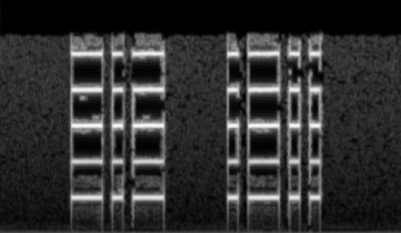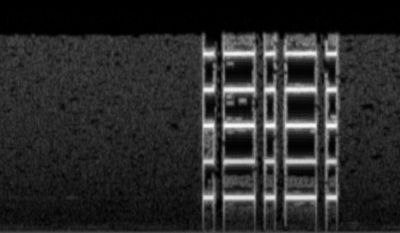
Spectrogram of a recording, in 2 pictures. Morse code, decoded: KL <AR>

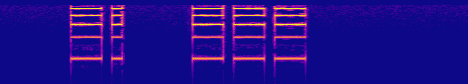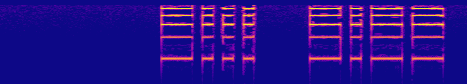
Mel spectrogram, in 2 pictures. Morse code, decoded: NO BY

